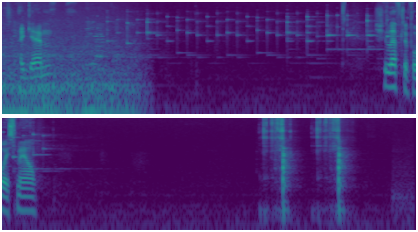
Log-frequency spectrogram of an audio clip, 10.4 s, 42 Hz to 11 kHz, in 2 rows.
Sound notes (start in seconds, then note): 1.1 cell-phone joyful tune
